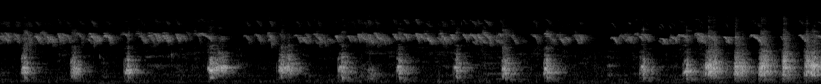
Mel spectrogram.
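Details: Young chicken chick, eighteen days old: shrill chirping peeps run almost without pause, with irregular rapid knocking pulses, about two per second and bunching toward the end.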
